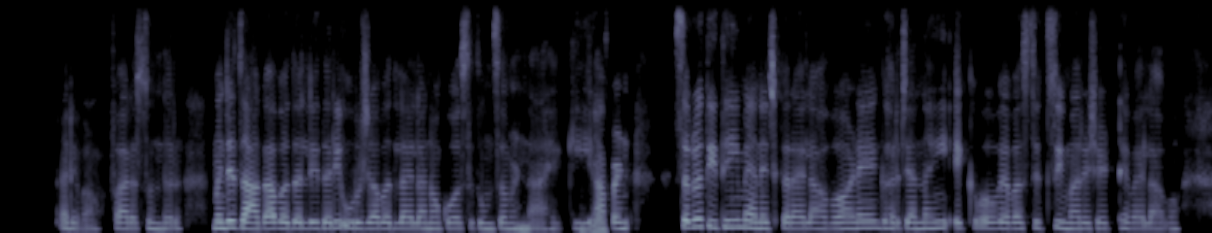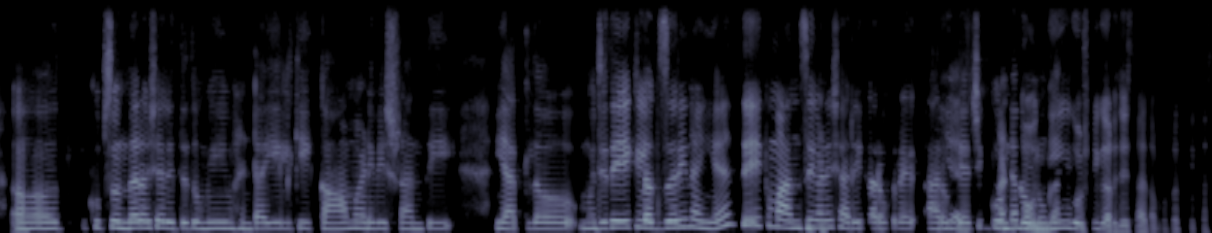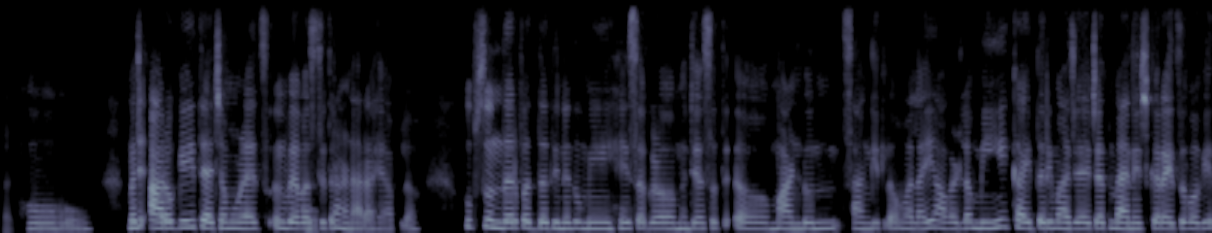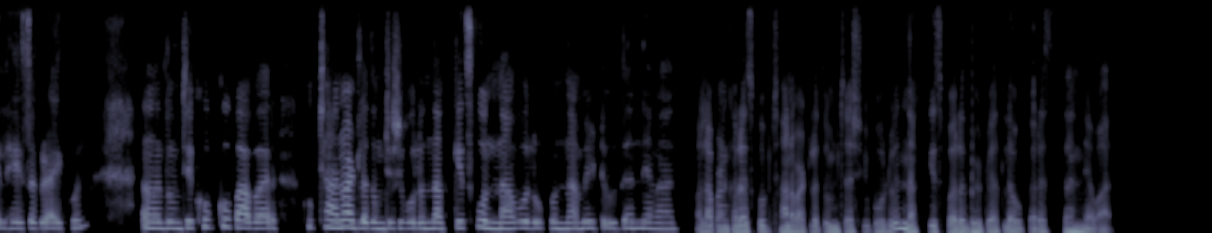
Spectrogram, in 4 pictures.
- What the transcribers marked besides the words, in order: in English: "लक्झरी"; chuckle
- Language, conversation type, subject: Marathi, podcast, काम आणि विश्रांतीसाठी घरात जागा कशी वेगळी करता?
